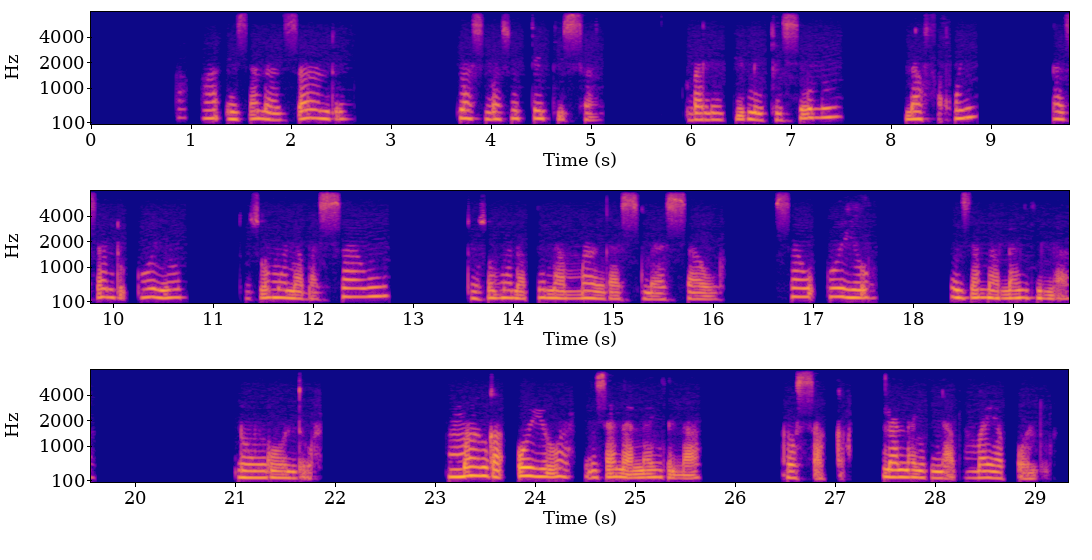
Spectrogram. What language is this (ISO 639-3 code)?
lin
